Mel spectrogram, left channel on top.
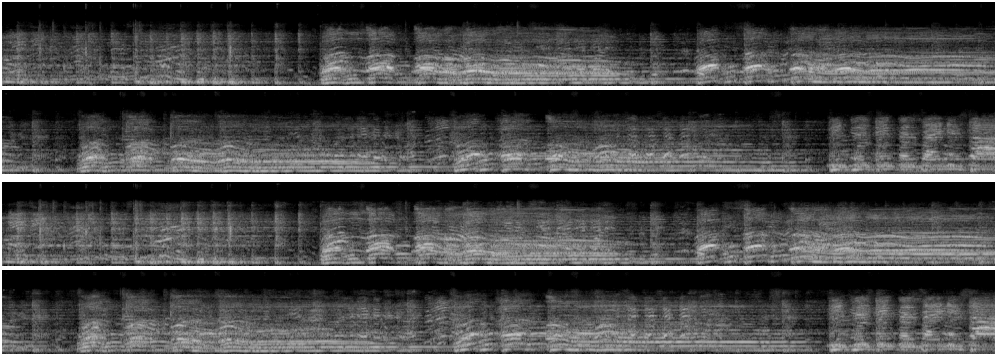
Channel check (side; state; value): both; normal; correlation 0.47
